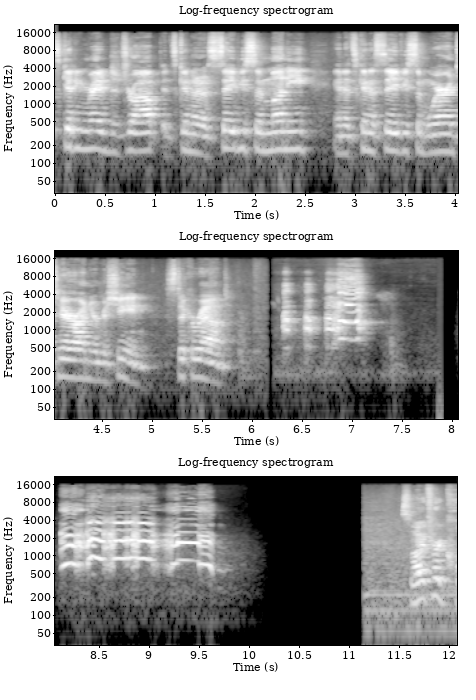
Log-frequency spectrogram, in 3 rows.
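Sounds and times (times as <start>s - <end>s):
rooster crowing: 6.3s - 7.3s, 8.0s - 10.1s.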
